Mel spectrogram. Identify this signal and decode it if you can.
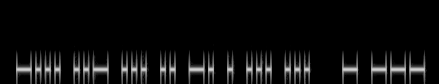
Morse code, heard as a keyed tone, about 25 wpm, 700 Hz. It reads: BUSINESS TO
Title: Sentences from Top 1400 Words 25wpm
